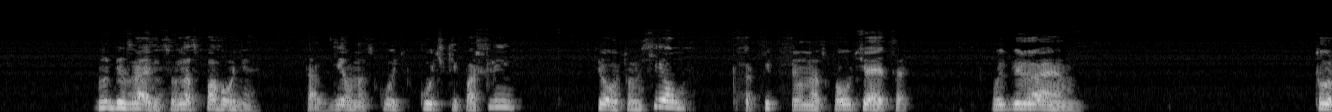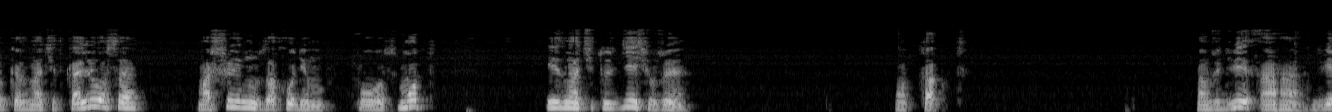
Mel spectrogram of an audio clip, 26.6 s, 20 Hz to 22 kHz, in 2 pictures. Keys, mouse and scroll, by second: 7.0 shift+middle click, 9.7 click, 16.1-17.6 drag, 19.1 click, 21.7 click, 24.7-25.9 middle drag.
